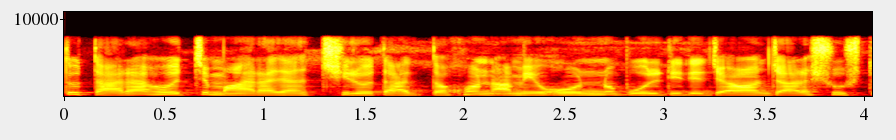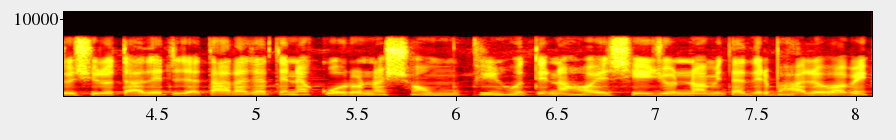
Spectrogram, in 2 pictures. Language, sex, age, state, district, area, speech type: Bengali, female, 18-30, West Bengal, Paschim Medinipur, rural, spontaneous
